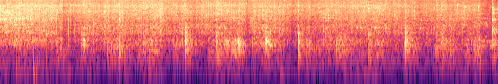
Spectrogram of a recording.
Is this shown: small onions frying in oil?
yes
